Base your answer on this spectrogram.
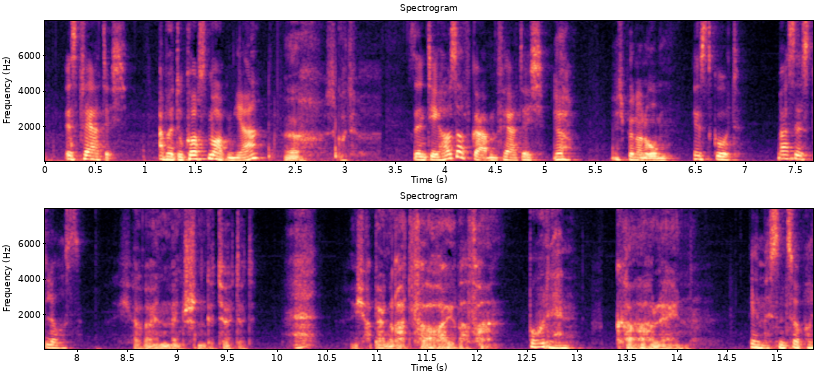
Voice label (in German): Synchron; mütterlich & erschüttert & wütend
